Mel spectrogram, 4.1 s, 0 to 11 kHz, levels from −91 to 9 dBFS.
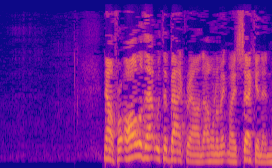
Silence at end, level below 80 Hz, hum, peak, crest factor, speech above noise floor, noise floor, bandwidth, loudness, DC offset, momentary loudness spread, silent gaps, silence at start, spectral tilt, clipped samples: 0 s; -66 dBFS; none; -2 dBFS; 18 dB; 42 dB; -61 dBFS; 10 kHz; -19 LUFS; under 0.1%; 8 LU; none; 1.55 s; -4 dB/octave; under 0.1%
